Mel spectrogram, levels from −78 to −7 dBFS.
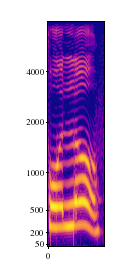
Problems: background sounds at intervals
